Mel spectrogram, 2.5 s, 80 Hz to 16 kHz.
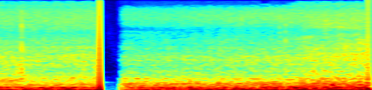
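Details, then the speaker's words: Cheap VW Beetle restarted with a new battery, idling just under 1,000 rpm: steady, even low rumble with no stumble or knock; smooth idle, though OBD later shows coolant temp sensor, O2 sensor and cylinder misfire codes. "put it fired straight back up there with a new battery it's ticking over nicely just under 1,000 revs as you would expect you can hear it's actually uh running nice and smooth as well"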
